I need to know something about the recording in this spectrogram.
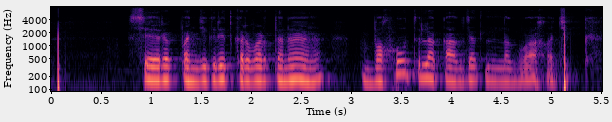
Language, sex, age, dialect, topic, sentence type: Magahi, male, 25-30, Northeastern/Surjapuri, banking, statement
